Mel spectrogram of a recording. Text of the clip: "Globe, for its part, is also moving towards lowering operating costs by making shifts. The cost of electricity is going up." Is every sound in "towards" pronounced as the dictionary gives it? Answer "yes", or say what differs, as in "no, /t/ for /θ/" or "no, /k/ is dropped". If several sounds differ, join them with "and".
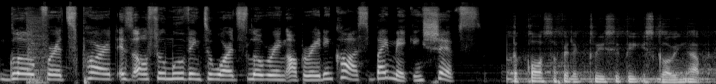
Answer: no, /s/ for /z/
